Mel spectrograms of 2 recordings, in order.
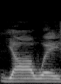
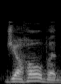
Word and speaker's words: Yahweh: Some pronounce it Yahweh, some pronounce it Jehovah.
